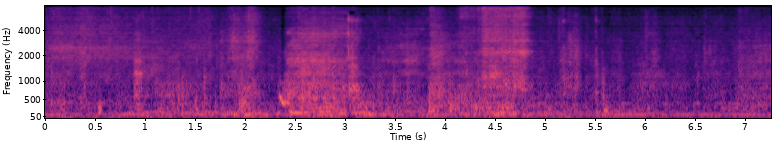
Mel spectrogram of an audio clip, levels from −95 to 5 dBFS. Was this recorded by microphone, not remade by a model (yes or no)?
no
